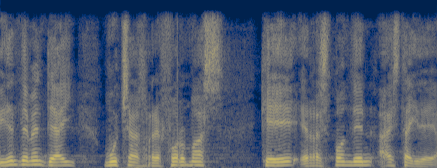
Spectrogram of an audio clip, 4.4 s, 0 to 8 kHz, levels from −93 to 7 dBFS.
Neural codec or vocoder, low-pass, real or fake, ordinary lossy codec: vocoder, 22.05 kHz, 80 mel bands, WaveNeXt; 7.2 kHz; fake; none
